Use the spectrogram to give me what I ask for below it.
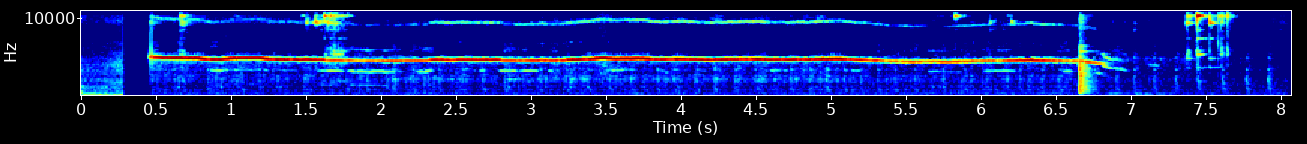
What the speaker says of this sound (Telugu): కుక్కర్ కాబట్టి ఈజీగానే విజిల్ వచ్చేస్తుంది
